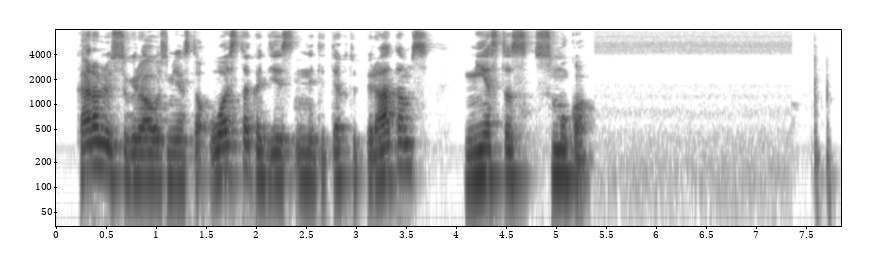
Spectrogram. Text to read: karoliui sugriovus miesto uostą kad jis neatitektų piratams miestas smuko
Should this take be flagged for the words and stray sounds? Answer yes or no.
no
